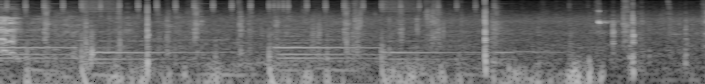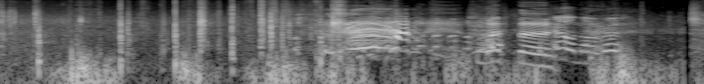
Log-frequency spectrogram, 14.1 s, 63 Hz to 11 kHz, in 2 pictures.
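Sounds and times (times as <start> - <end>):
footsteps and sneaker scuffs: 0.6 - 5.1
basketball bouncing on asphalt: 0.8 - 1.8, 2.4 - 5.2, 5.9 - 10.3.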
